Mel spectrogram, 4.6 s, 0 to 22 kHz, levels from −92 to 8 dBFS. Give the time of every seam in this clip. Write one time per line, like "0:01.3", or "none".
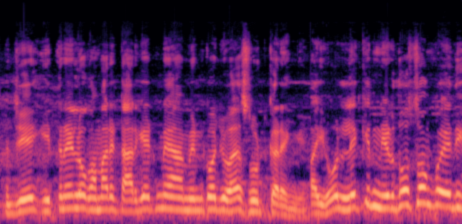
0:03.1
